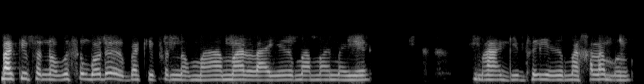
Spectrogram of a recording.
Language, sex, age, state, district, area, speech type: Bodo, female, 18-30, Assam, Udalguri, urban, conversation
